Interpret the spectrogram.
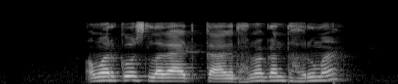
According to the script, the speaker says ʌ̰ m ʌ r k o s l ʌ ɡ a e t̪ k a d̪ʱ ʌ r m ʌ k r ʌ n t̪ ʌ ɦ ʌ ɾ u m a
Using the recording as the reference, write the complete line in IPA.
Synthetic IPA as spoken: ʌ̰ m ʌ r k o s l ʌ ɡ a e t̪ k a d̪ʱ ʌ r m ʌ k r ʌ n t̪ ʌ ɦ ʌ ɾ u m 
